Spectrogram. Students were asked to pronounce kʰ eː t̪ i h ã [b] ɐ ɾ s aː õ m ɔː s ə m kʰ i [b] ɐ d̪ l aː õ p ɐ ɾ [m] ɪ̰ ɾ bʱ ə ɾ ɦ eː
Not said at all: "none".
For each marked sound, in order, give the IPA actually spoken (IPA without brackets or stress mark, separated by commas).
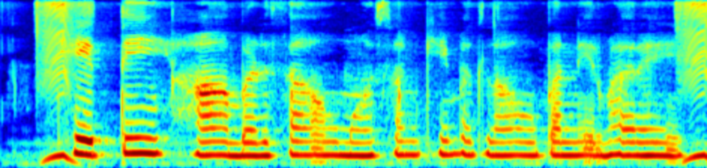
b, b, n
